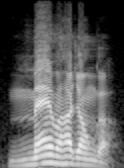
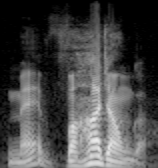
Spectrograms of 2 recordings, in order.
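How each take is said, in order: First: The first word carries the main stress. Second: The second word carries the main stress. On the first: The person going is what matters. "यानी मेरा जाना important है।" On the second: The place is what matters. "अब दूसरा लफ्ज है वहां।"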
